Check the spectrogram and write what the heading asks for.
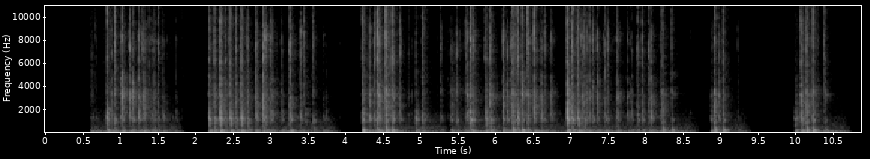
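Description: Fast typing on a computer keyboard: runs of rapid keystrokes a second or more long, broken by short pauses that drop to dead silence.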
